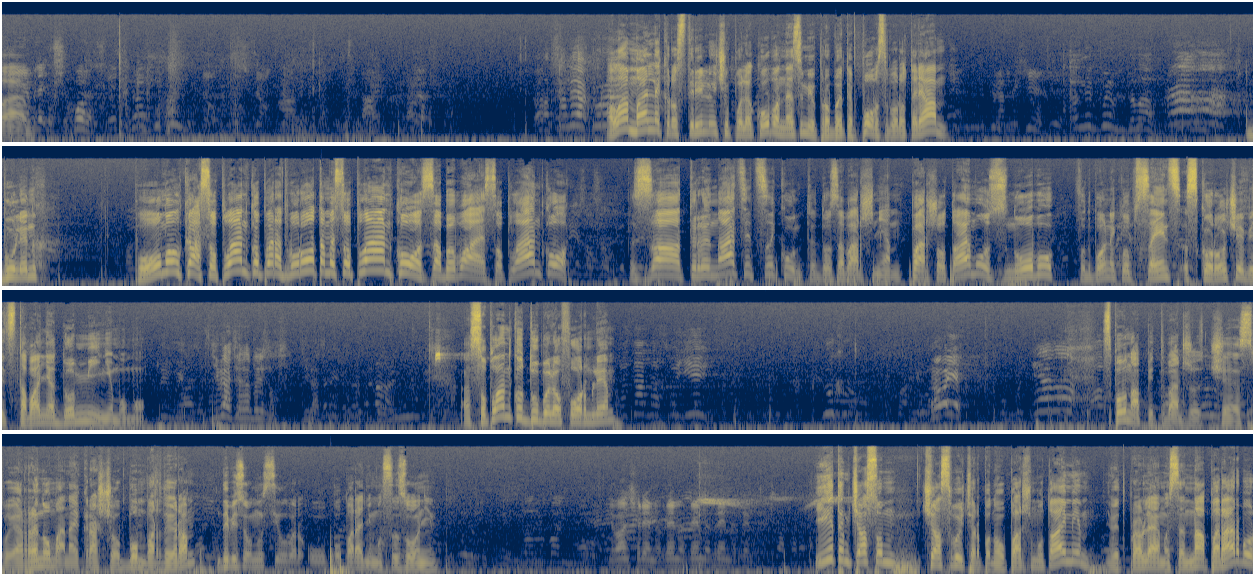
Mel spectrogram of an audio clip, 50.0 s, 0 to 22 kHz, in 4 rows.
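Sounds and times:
open-air background noise: 0:00.0 - 0:50.0
faint shouts of voices: 0:11.3 - 0:13.2, 0:33.2 - 0:36.0.

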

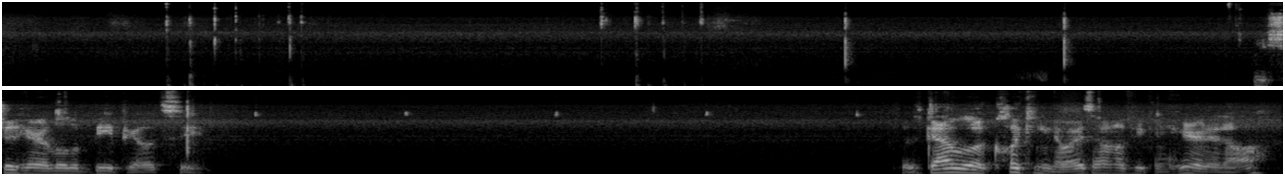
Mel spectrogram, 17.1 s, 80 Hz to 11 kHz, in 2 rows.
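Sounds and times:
keyboard typing: 0:01.1 - 0:02.1, 0:04.0 - 0:04.7
mouse clicks: 0:01.1 - 0:02.1, 0:04.0 - 0:04.8.

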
